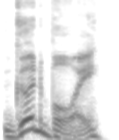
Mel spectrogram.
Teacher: the D in good might sound like a B because it blends with the B in boy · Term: Assimilation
